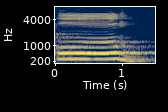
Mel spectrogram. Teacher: जो प्लुत स्वर होता है इसको बोलने में, इसके उच्चारण में हर्ष स्वर दीर्घ स्वर से भी ज़्यादा टाइम लगता है, यानी कि हर्ष स्वर को बोलने में इससे 2 गुना टाइम लगता है, और जो प्लुत स्वर होता है उसको बोलने में 3 टाइम लगता है, 3 गुना ज़्यादा टाइम लगता है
